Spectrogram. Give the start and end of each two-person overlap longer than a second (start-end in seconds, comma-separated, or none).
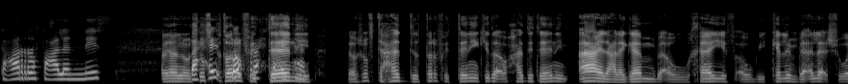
1.8-3.1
